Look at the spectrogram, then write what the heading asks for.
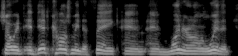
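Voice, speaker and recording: Male panelist giving critique; halting delivery, fillers throughout, slightly high voice. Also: dark tone, no room sound, lo-fi sound. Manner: halting, many fillers and restarts. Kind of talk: casual spoken critique.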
